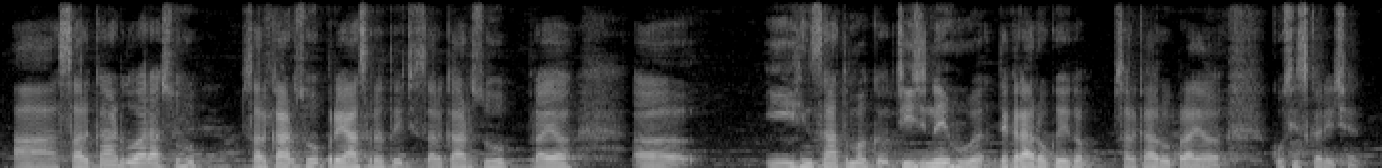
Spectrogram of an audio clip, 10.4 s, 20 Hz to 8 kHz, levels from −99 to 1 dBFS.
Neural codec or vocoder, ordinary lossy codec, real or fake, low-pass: none; none; real; none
